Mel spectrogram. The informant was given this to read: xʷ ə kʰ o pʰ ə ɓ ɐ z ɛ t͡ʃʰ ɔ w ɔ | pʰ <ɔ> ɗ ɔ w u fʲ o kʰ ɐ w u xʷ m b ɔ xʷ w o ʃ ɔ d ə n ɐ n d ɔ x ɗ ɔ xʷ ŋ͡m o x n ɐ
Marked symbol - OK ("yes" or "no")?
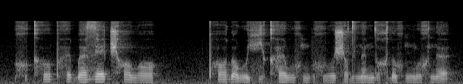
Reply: yes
